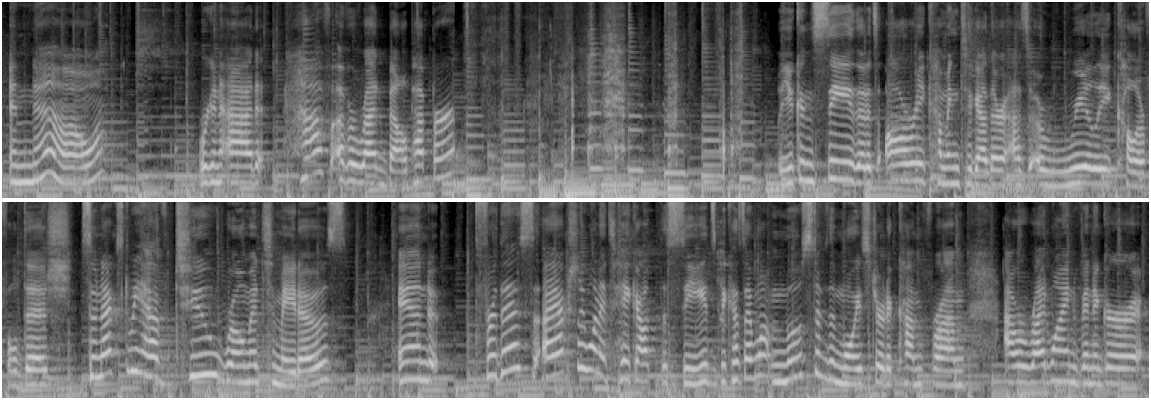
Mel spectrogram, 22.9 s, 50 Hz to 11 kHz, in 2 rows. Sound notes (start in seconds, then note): 4.7 knife hitting cutting board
